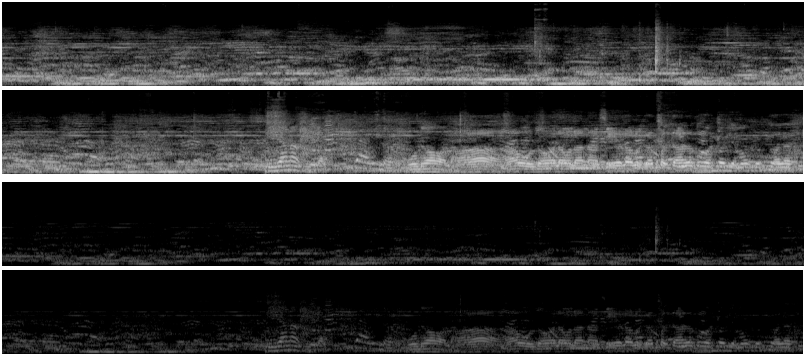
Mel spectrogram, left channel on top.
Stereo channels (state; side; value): quieter; right; 27.1 dB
